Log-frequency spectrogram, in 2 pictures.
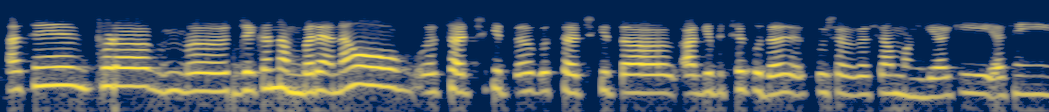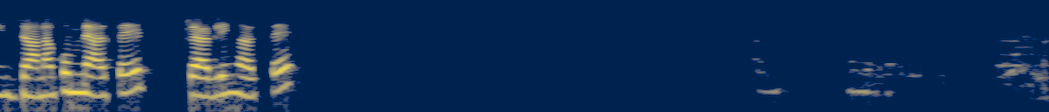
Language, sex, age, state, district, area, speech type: Dogri, female, 18-30, Jammu and Kashmir, Udhampur, rural, conversation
